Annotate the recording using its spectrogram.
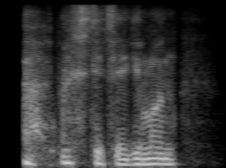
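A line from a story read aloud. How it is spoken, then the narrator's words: Exclaiming. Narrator (Russian): воскликнул гость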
